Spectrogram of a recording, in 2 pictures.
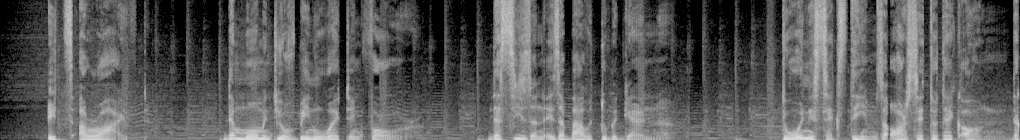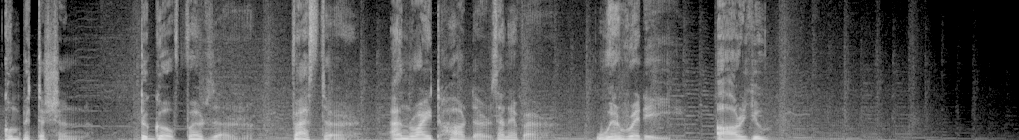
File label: Sport Social VO English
